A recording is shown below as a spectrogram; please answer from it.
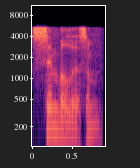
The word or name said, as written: symbolism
